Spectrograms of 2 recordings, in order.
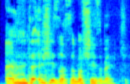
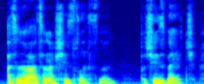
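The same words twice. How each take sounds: First: Louder, fast, laughing retake; giggly louder second go. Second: Said in the usual way. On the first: Shown as a demonstration. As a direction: blurt it out laughing. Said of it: "repeats louder". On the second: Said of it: "repeats it".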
